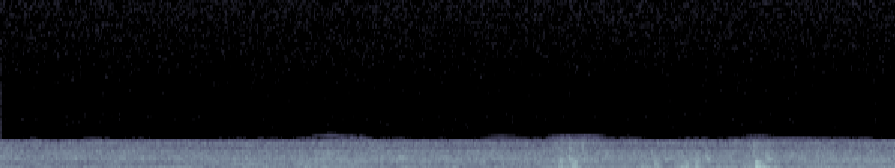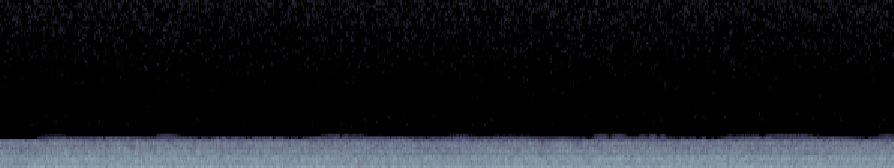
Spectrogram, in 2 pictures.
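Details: A steady rumble of an idling engine fills the recording, with a few brief knocks near the middle and no animal voice.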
